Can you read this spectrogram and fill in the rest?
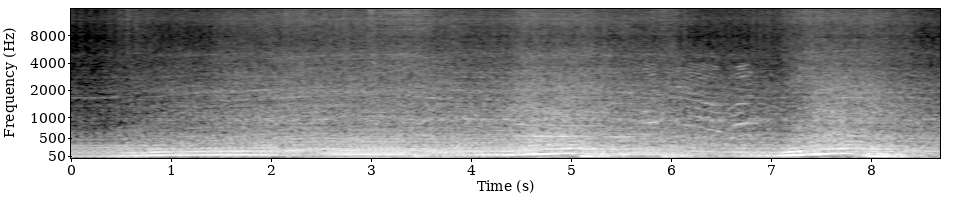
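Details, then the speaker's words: Ford project car after shock mount and fuel tank repair: smooth idle with a couple of clean throttle blips, pitch rising and falling evenly, no knocks or misfires; owner says it sounds mint, healthy engine. "she sounds mint alright guys well see if she idols she sounds like she's idling good now"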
